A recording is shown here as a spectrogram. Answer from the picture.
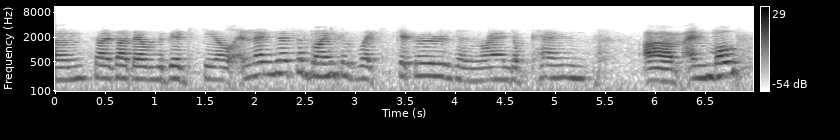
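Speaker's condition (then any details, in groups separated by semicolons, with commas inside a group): Cerebral palsy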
